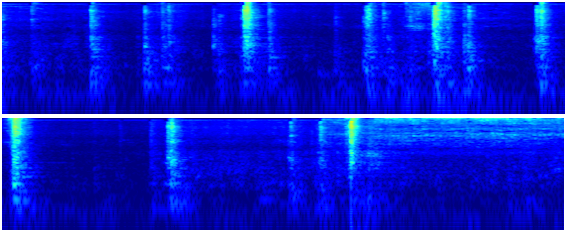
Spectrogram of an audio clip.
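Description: A gas stove igniter clicks.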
